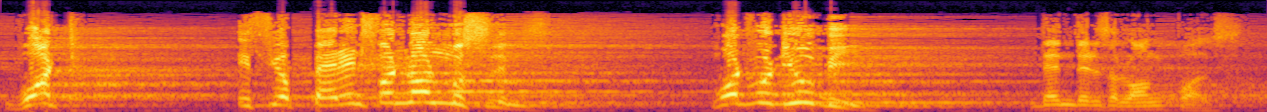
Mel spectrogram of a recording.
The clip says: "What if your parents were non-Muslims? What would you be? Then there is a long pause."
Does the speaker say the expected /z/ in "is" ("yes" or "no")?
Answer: yes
